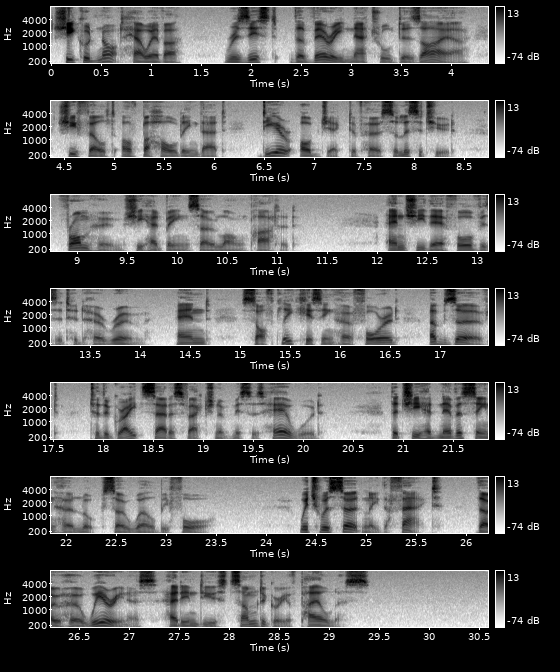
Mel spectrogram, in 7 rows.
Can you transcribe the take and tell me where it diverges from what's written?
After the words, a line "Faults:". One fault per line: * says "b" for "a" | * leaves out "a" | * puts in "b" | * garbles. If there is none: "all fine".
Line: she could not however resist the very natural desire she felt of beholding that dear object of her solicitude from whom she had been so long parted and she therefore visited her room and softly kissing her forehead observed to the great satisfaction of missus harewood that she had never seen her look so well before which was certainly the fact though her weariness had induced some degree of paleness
she could not however resist the very natural desire she felt of beholding that dear object of her solicitude from whom she had been so long parted and she therefore visited her room and softly kissing her forehead observed to the great satisfaction of missus harewood that she had never seen her look so well before which was certainly the fact though her weariness had induced some degree of paleness
Faults:
all fine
